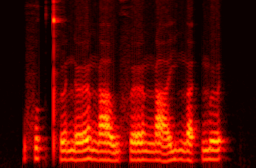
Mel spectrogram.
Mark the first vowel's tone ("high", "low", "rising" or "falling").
rising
